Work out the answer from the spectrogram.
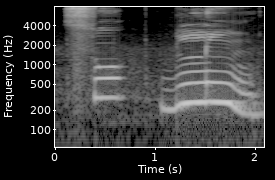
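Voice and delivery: SUBLIM split as su-blim, slowly; slow SU... BLIM, the b starting the second syllable; common mispronunciation. Shown as a demonstration. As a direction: say SUBLIM syllable by syllable, bl blended together. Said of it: "É comum você falar".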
